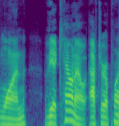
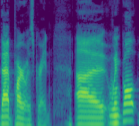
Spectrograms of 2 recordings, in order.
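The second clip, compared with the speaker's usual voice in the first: ordinary delivery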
